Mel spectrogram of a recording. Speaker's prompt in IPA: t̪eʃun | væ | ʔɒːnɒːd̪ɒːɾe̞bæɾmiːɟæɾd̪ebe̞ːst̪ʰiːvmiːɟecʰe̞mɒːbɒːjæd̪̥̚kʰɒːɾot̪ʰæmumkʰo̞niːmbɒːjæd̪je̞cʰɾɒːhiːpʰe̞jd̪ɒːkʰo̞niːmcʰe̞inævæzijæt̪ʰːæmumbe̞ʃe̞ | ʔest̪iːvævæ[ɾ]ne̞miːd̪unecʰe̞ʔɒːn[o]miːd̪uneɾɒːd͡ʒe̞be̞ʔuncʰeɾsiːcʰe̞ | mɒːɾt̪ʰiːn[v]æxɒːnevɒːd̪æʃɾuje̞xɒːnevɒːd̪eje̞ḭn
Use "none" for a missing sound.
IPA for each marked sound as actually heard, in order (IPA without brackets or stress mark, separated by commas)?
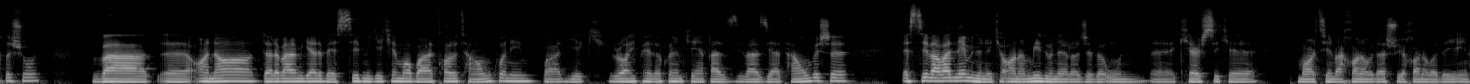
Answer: l, ɒ, v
